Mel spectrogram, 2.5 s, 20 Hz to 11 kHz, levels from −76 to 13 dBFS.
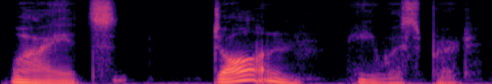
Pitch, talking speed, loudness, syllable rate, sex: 110 Hz, 120 wpm, -19 LUFS, 3.8 syllables/s, male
